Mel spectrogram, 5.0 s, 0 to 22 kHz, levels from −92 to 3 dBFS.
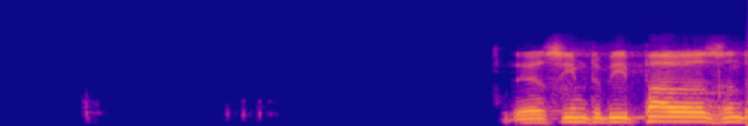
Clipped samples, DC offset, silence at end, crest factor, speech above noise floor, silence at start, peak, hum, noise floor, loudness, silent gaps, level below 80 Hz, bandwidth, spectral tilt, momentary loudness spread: under 0.1%; under 0.1%; 0 s; 18 dB; over 74 dB; 3.4 s; -2 dBFS; none; under -90 dBFS; -16 LUFS; none; -68 dBFS; 6 kHz; -8.5 dB/octave; 8 LU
